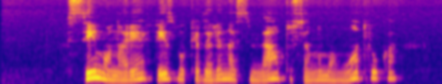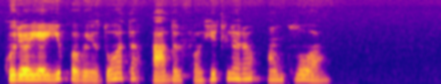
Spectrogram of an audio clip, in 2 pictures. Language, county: Lithuanian, Vilnius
